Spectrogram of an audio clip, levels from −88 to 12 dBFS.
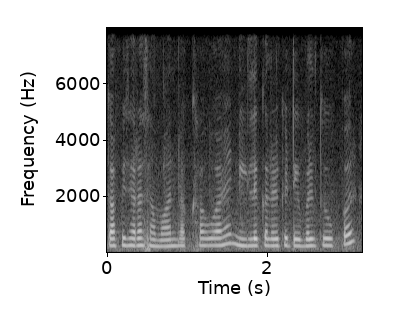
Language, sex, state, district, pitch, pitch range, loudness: Hindi, female, Uttar Pradesh, Lucknow, 245 Hz, 240-255 Hz, -16 LUFS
